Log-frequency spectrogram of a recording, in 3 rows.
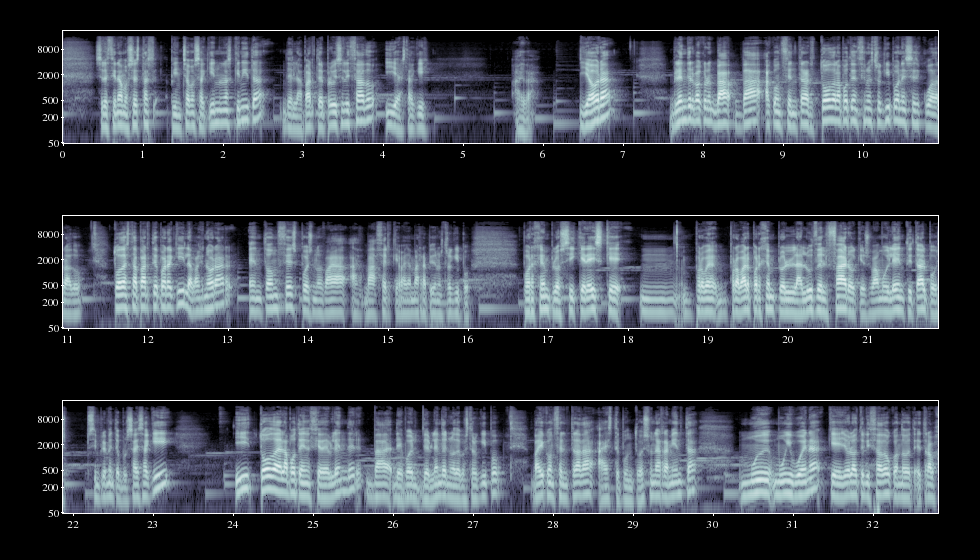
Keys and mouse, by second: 22.2 ctrl+b, 29.6 ctrl+b.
